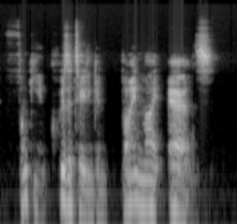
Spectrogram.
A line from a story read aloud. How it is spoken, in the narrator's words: under her breath, Sammy Joe mumbled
